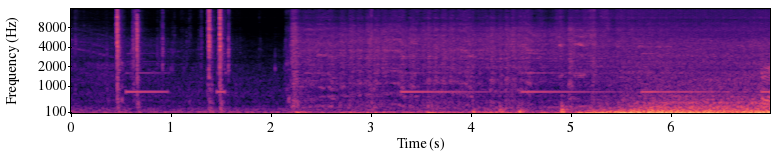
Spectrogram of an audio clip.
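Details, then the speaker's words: 2010 Toyota Tundra SR5 after secondary air injection valve and intake manifold work with fuel rail disconnected: chimes from key cycling to prime, then about three seconds of cranking before it catches and revs; long crank from low fuel pressure. "so all I'm doing is tur in the key back and forth for at least uh five times that should pressurize the fuel rail and then we be able to crank it not enough fuel"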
